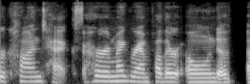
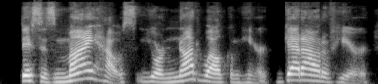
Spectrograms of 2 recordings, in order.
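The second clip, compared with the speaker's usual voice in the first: put-on firm, insistent tone. Recalling what the speaker's grandmother would say, imitating her firm tone. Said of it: "just very firmly claiming her space".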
